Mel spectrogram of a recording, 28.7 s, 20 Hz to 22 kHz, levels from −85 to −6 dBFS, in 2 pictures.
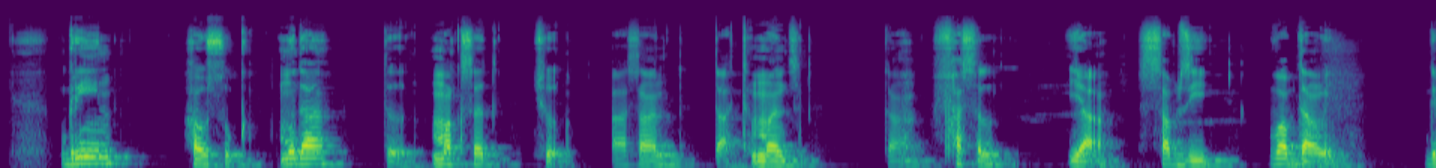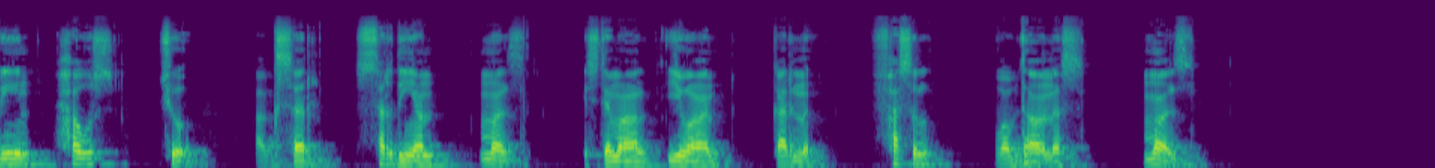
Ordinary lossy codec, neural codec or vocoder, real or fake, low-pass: AAC, 96 kbps; vocoder, 48 kHz, 128 mel bands, Vocos; fake; 14.4 kHz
